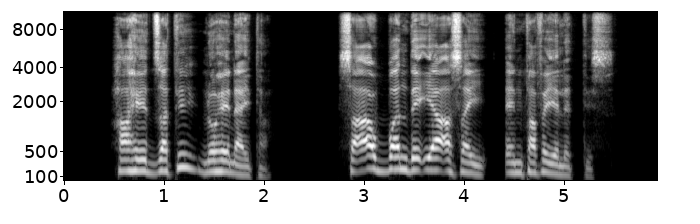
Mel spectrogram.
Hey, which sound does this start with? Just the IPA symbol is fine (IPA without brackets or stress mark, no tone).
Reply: h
